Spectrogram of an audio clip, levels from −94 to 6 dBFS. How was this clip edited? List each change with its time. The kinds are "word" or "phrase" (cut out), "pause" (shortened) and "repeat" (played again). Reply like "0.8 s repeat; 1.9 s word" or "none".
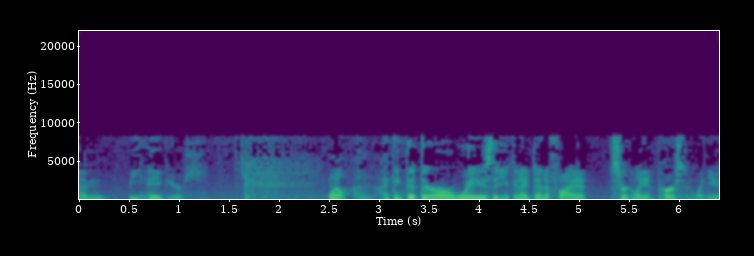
2.4 s pause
